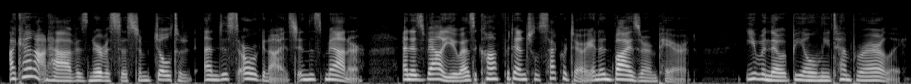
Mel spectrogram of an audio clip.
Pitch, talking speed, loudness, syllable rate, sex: 205 Hz, 185 wpm, -19 LUFS, 6.8 syllables/s, female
